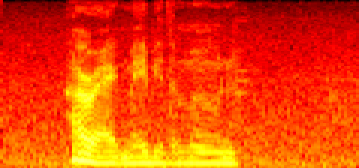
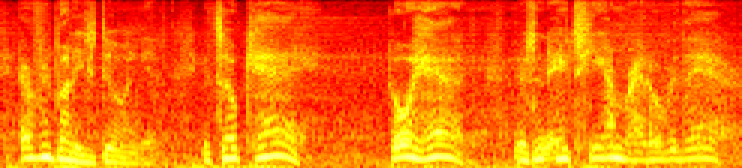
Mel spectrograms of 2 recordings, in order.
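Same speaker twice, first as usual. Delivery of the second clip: sly tempter's voice climbing higher; devilish whisper; 5 semitones higher than usual. A narrator's reading. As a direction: coax them like the devil in their head. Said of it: "in a kind of fiendish, devilish whisper".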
